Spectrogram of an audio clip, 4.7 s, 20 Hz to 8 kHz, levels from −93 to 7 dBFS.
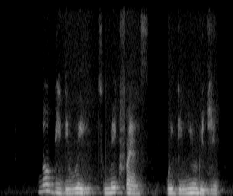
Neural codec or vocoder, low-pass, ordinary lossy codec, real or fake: codec, 16 kHz, 6 kbps, DAC; none; none; fake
